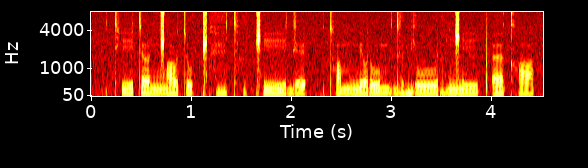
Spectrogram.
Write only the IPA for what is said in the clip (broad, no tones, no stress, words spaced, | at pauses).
tʰitəː ŋ͡ǁɒo̯tuǁʰɛ̤tʰə̤ ǁiːdɪ | tʰɒmɪŋɪo̯ɾuː mə̤də̤bʲə wuːɾə̤ŋ͡ǁiː pʼɜkʰɒ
